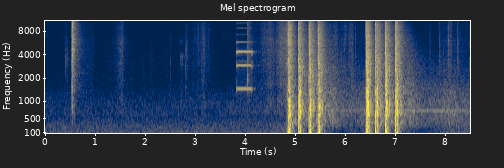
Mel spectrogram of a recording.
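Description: An MP5K fires at targets on a range, with a single crack followed by two quick bursts of four sharp shots each, loud and close, and a short electronic timer beep before them.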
